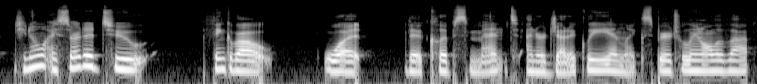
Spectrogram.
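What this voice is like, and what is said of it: Raspy, hoarse voice. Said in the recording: “my voice is so raspy... I'm trying to drink some tea to sound better”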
